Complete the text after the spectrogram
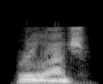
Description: Relodge \Re*lodge"\ (r[=e]*l[o^]j")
